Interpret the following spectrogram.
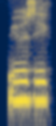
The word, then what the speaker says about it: music: What kind of music do you listen to? Yes, very good, betul. Music, pengucapannya sudah betul. Well done. Jadi bacanya ada bunyi huruf Y dan huruf S-nya bunyinya jadi Z.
